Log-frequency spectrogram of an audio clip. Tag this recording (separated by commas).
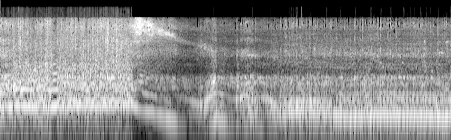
Vehicle, vroom, revving, Car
